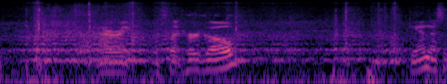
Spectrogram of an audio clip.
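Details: Carniolan honey bees buzzing around a Michigan hive being split against swarming; an even hum carries a sharp swooping buzz near two seconds as one bee zips by, and another approaches at the close.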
